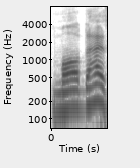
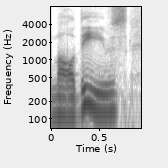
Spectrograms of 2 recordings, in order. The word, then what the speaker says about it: Maldives: back yeah and then I found 7,000 pronunciations saying maldiv I found a YouTube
